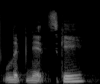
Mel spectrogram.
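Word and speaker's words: Lipnicki: Apparently, it's technically pronounced Lipnitsky. – Really? – Because it's Polish, but, I mean, no one pronounces it that way, including my family.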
